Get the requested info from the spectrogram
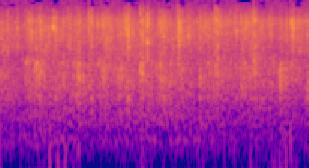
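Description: Audience applauding: many hands clapping together in a dense, steady stream of claps.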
